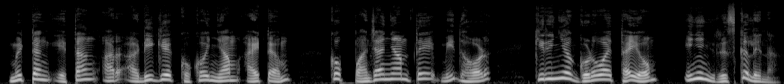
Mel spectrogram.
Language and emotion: Santali, happy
